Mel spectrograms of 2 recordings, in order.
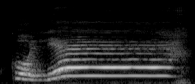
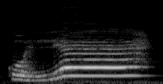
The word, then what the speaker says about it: colher: Por exemplo, colher. Veja só, tia Érica demorou mais um pouquinho no lher. Então, colher. Quando tia Érica chamou, foi a última sílaba que tia Érica demorou mais. Ou seja, falou com mais força, mais intensidade. Isso quer dizer que esta sílaba aqui é a sílaba tônica da palavra. Outro exemplo.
